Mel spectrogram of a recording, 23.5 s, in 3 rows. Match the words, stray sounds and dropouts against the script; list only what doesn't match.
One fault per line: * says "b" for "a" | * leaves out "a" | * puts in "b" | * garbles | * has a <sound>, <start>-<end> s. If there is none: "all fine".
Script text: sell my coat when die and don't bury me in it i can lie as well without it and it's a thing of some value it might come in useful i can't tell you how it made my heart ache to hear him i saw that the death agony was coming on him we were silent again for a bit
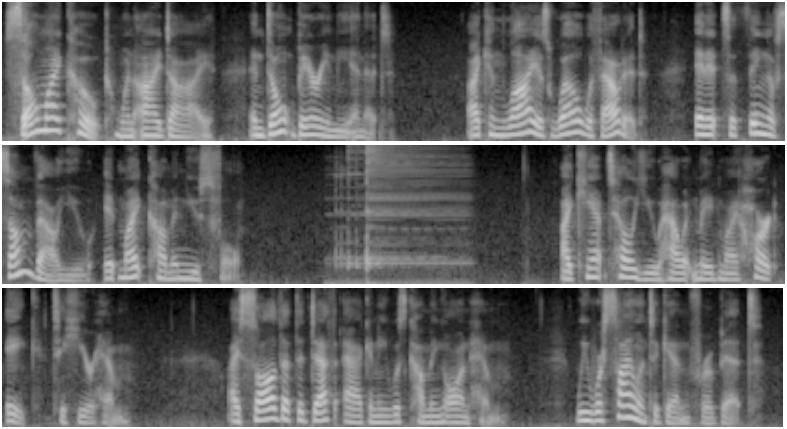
* puts in "i"
* has a tap, 11.1-12.6 s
